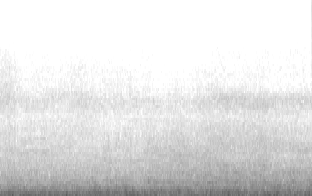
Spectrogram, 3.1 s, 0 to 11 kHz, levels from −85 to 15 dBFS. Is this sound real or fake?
fake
